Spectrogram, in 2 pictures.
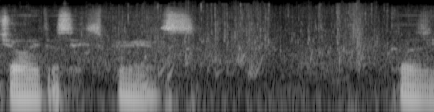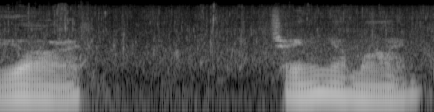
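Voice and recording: Slow and soothing, a man with a low, slightly mellow voice speaks in a calm tone, with vocal fry and a husky, rough edge.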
